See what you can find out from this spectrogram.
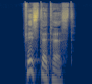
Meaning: inflection of fisten: 1. second-person singular preterite 2. second-person singular subjunctive II
- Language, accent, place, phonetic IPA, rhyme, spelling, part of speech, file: German, Germany, Berlin, [ˈfɪstətəst], -ɪstətəst, fistetest, verb, De-fistetest.ogg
